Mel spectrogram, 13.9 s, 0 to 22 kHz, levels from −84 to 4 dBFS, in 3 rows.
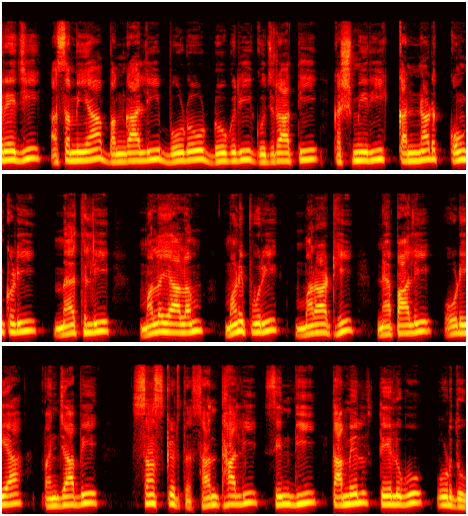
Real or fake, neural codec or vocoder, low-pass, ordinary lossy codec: real; none; 14.4 kHz; none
